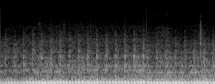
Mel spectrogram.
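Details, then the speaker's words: Nissan 350Z (VQ engine) drift car at idle after a jump start: sharp, even knocking from the bottom end over a deep drone plus valvetrain noise, sounding like rod knock; owner says it turned out not to be rod knock, cause still unconfirmed. "you can hear it's like down there excuse the valvetrain noise right so uh that sounds like at the bottom end of the block it could be rotten ah"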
